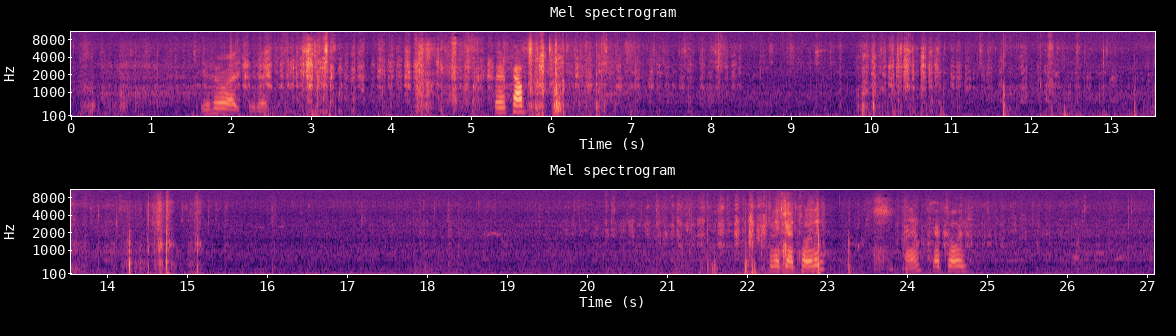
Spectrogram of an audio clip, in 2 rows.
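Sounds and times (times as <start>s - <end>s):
dog panting: 0.9s - 8.8s, 9.8s - 13.6s, 20.2s - 27.0s.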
